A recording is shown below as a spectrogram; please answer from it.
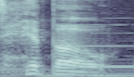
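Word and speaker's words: Hippeux: Hippieux. Supposedly pronounced Frenchly, so E-U-X, it's just O. Oh. The name is just Hippo.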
